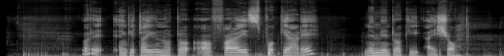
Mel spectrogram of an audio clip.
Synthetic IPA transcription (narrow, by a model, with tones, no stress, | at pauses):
o˦ɾḛː˨ŋɡe˦ta˦ju˦no˨toː˦fa˦ɾa˦i˦spo˨ke˦a˨ɾe | nʔeminto˦ki˨a˨i˨ʃɔ˦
